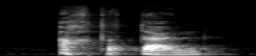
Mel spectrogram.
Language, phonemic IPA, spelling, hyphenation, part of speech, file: Dutch, /ˈɑx.tərˌtœy̯n/, achtertuin, ach‧ter‧tuin, noun, Nl-achtertuin.ogg
- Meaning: backyard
